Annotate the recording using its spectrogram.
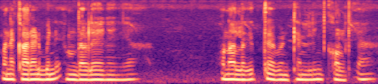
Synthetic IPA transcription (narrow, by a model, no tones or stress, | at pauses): manɛkaɾɛɳʈ̚binɛʔɛmd̪aɽɛnaɲa | ɔnaləɡit̪̚ˀt̪ɛbinʈʰɛnliɲkʰɔlkɛʔa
